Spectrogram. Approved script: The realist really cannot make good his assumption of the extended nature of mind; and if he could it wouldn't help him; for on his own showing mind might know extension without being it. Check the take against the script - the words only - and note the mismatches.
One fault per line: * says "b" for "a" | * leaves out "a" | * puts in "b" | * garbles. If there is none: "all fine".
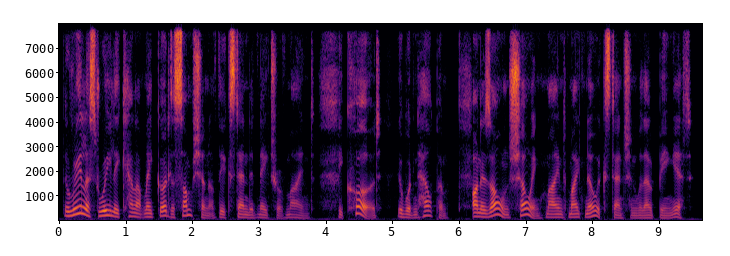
* leaves out "his"
* leaves out "and if"
* leaves out "for"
